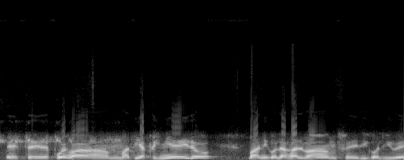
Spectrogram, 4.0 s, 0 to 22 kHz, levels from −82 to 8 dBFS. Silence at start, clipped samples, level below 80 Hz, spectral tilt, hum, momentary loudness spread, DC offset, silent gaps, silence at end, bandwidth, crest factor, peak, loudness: 0 s; under 0.1%; -58 dBFS; -5.5 dB/octave; none; 6 LU; under 0.1%; none; 0 s; 6.4 kHz; 16 dB; 0 dBFS; -15 LUFS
